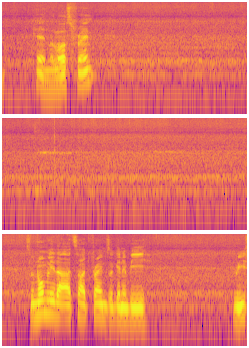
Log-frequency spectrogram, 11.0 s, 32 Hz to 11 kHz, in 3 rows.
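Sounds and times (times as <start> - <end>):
honeybees buzzing: 0.0 - 11.0.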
